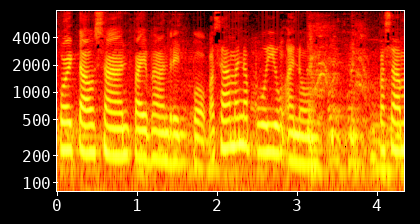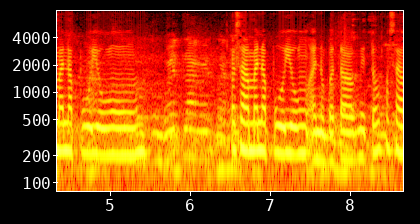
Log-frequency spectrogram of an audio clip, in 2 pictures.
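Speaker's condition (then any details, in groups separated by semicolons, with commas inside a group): No condition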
